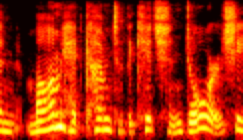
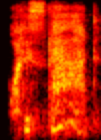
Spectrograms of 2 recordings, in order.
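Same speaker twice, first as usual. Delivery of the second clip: hushed whisper of a curious listener; 4 semitones higher, 6 dB quieter than usual. A narrator's reading. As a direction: breathe it, barely a sound. John wonders at a strange noise.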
